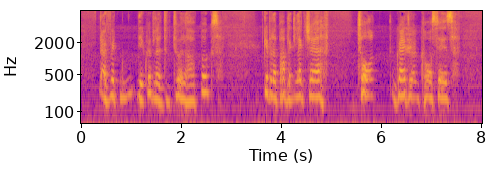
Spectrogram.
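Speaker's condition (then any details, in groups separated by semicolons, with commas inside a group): Motor neuron disease; wheelchair user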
